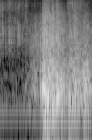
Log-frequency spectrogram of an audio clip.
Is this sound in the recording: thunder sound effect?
yes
